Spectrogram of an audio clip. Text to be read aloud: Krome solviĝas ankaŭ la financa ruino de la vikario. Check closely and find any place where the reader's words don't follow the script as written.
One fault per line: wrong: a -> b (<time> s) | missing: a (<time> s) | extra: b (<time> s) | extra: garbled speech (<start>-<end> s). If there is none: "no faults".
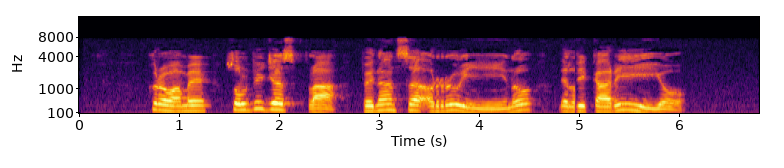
missing: ankaŭ (2.1 s)
missing: la (5.0 s)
